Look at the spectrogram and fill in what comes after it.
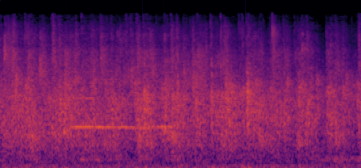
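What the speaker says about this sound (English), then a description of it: "Please give a round of applause." An audience at a late-night campus interview show gives a round of applause, a thick, continuous clatter of many hands that stays steady and fairly loud before easing slightly near the end, with no voices over it.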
